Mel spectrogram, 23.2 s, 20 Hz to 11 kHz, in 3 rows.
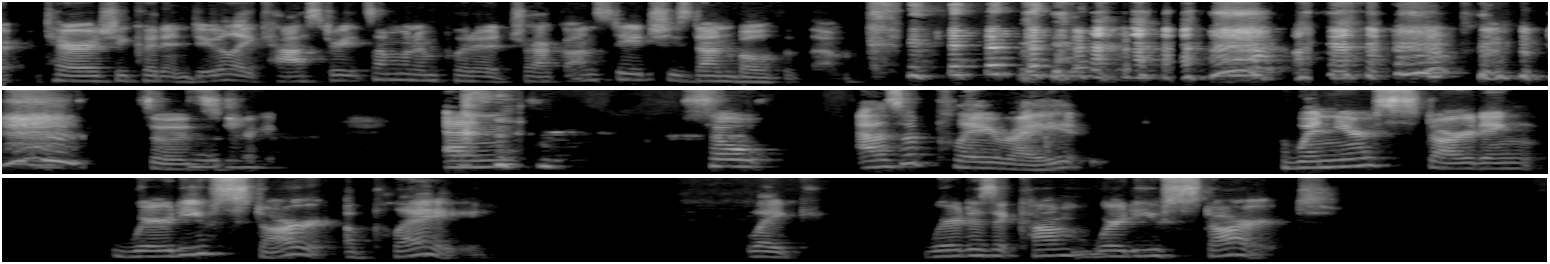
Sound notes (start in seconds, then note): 4.6 laughter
